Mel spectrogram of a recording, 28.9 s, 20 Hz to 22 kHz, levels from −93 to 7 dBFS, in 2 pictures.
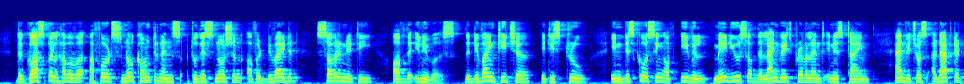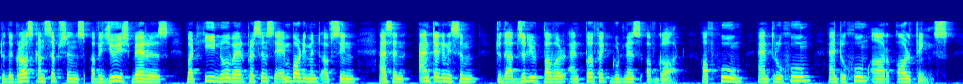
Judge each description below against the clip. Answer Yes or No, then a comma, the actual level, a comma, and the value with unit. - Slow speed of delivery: No, average, 160 wpm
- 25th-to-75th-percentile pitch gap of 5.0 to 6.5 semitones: No, average, 3.1 semitones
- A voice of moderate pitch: Yes, medium, 155 Hz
